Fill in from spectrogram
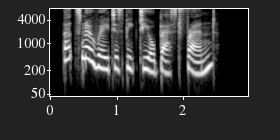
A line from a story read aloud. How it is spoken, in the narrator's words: Sophie cooed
